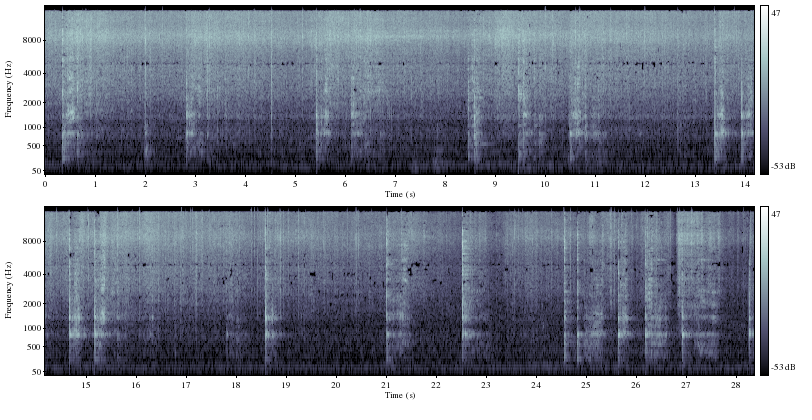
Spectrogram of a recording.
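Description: Sliced onions sizzling in hot oil in a nonstick kadai while a steel spoon scrapes and knocks against the pan, scooping them out. The sizzle fades steadily as the pan empties, and the spoon's clinks stand out more toward the end.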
